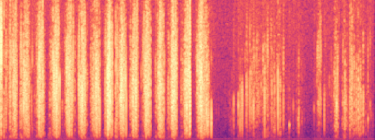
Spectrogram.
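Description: The tip of a metal nail tool taps and scratches the metal grille on top of a small black plastic mini lavalier microphone. A steady run of rapid, bright, hissy scraping strokes plays for almost three seconds, then gives way to quieter, lighter taps and scratches.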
